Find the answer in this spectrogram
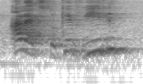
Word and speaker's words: Tocqueville: Alex Tocqueville é a maneira como nós pronunciamos o nome dele aqui no Brasil, em língua portuguesa, no caso.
